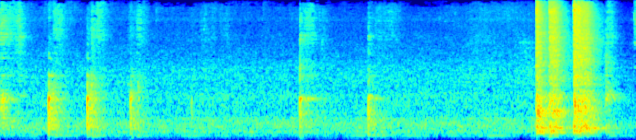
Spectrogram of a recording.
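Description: Metal utensil knocking and scraping against an iron kadai as thick halwa is scraped out into a steel plate: a run of short, sharp clinks, then a louder clatter of metal a little past five seconds in.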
